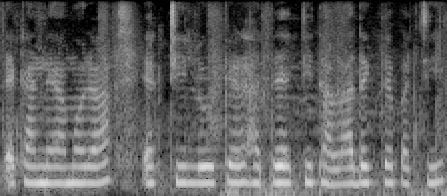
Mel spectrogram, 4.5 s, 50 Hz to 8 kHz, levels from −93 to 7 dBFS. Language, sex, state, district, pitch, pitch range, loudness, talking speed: Bengali, female, Assam, Hailakandi, 250 Hz, 250-255 Hz, -16 LUFS, 120 wpm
